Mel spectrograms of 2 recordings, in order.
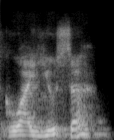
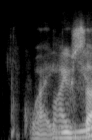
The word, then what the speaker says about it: guayusa: excellent so uh the the word there is guayusa why you so i'm going to practice uh it does have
